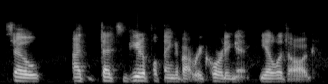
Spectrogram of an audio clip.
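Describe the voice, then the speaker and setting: Texan woman, low voice, laid-back rambling talker, dry muffled recording. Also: fast, vocal fry. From Texas. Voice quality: low singing voice. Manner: relaxed, rambling with many fillers. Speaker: songwriter guest. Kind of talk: casual interview chat.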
